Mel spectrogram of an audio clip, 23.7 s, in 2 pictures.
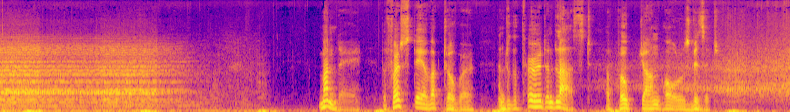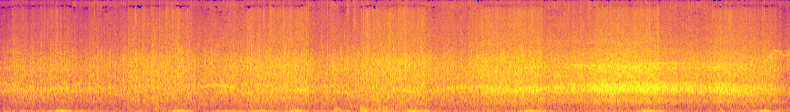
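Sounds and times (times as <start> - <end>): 
crowd roaring and applauding in welcome: 0.0 - 2.8, 9.2 - 23.6
speech: 4.8 - 10.9.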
